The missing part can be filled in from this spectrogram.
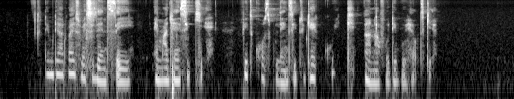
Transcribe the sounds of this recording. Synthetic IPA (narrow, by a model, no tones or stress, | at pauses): d̥ɛ̃mdiadvaɪsɹɛsidɛ̃ntse | ɛmad͡ʒɛ̃nsikʰiɛ | fitkʰɔsbulɛ̃ntitʰuɡɛtkʰwikãnafɔdebuhɛ̰lθkʰɛə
